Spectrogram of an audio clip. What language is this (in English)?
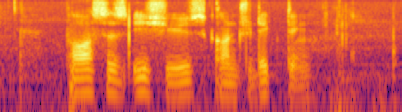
English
